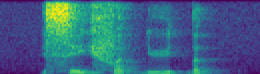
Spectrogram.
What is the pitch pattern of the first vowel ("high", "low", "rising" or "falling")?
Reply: low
